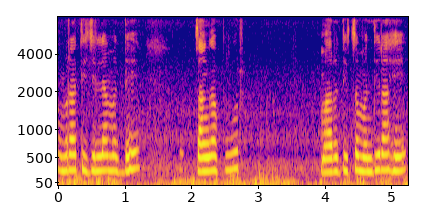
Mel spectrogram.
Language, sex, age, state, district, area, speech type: Marathi, female, 30-45, Maharashtra, Amravati, urban, spontaneous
